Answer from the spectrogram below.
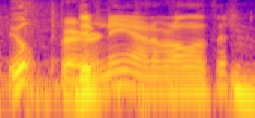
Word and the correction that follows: Byrne: Ja, han har skrevet med Byrne, vet du. Mm. David Byrne. – Ja, det tror jeg var perfekt uttale.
